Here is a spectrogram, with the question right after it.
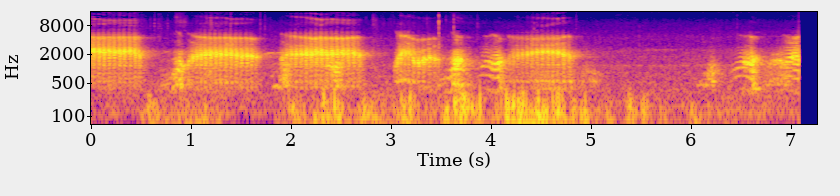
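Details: Loud, harsh frog croaks in long, raspy bursts of about half a second, repeated roughly once a second, with a short pause before a few softer, choppier calls at the end.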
